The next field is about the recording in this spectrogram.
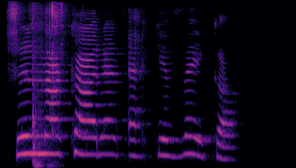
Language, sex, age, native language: Icelandic, male, 9, Polish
